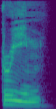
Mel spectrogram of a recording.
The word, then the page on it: bream: British English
